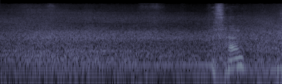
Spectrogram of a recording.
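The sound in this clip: Traffic from cars driving out of Werneck: a continuous, broad road rumble that swells slightly near the end as a vehicle passes. A brief voice is heard toward the close.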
